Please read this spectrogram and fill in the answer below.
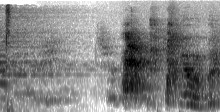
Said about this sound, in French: À vos souhaits.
